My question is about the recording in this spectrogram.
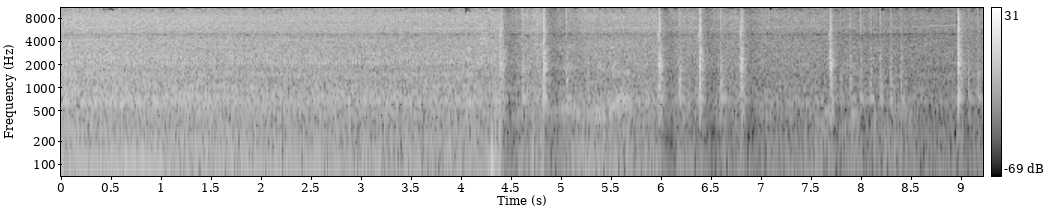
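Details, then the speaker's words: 2022 Chevrolet Silverado V8 at idle: light, quick ticking over the rumble, then sharp uneven clicks; lifter noise, fixed by replacing lifters and pushrods, ticking gone afterward. "But today I got a 22 Silverado. Got a lifter noise."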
